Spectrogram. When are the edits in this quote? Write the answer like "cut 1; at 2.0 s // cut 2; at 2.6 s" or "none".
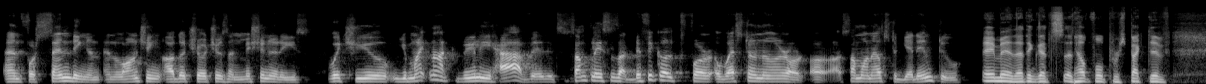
cut 1; at 9.7 s // cut 2; at 10.7 s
